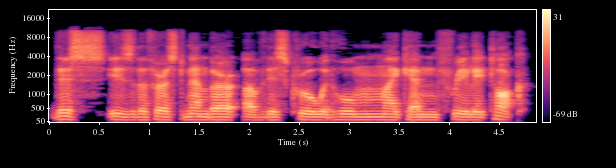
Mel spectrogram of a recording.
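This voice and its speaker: A man voicing a big, courteous, melancholy alien in an audiobook, speaking slowly and formally. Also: low voice, monotone, a bit bright. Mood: formal, hesitant. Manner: slow, formal, deliberate.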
